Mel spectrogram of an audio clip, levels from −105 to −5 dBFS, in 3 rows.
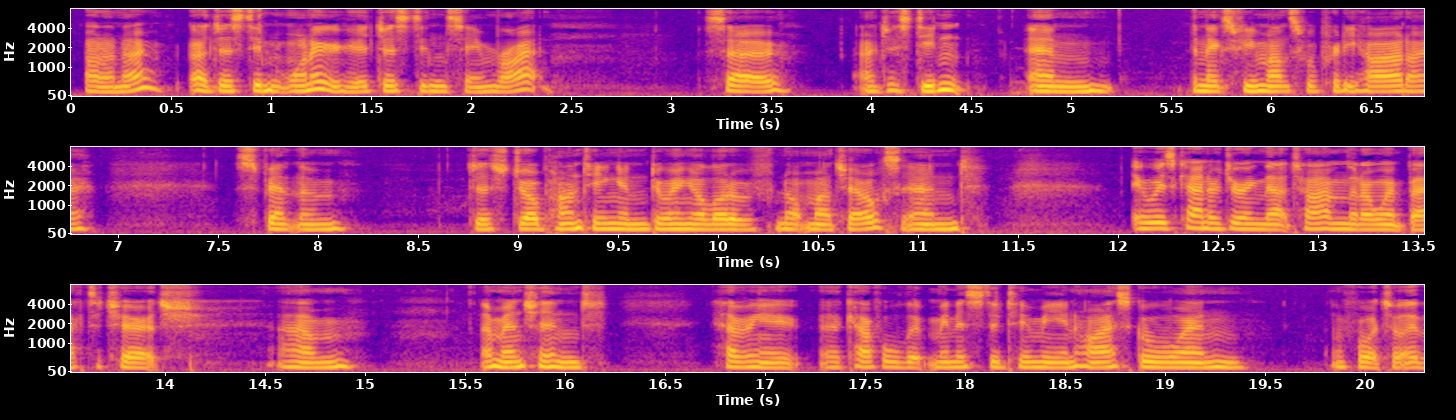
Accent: Australian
